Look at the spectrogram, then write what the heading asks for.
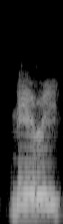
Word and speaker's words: Neri: Nary, like Nary.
